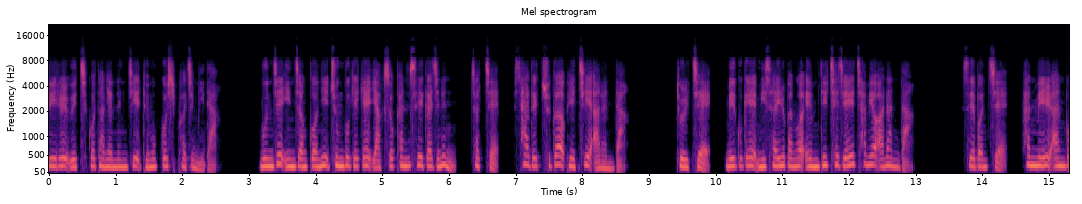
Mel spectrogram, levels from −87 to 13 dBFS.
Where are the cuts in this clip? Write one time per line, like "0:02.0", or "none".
none

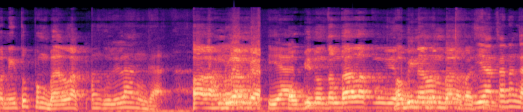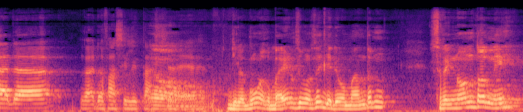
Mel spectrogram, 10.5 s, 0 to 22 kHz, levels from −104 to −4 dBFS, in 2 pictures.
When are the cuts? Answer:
0:00.9
0:02.6
0:07.3

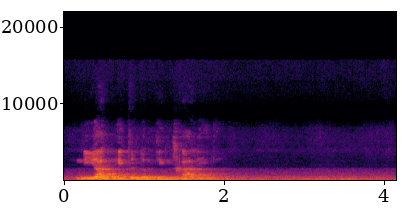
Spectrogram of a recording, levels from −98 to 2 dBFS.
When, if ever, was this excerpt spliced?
none

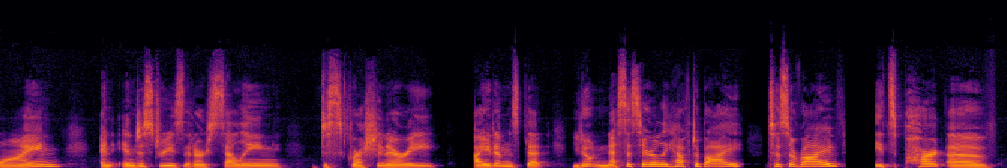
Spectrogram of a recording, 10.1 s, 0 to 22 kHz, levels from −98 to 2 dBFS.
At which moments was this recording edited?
0:05.2

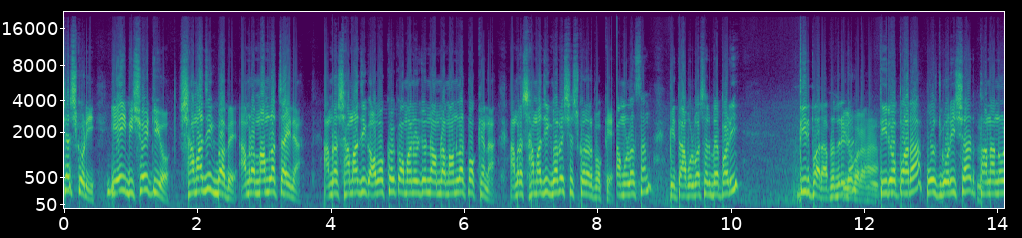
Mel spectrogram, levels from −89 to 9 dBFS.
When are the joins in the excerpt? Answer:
0:08.3

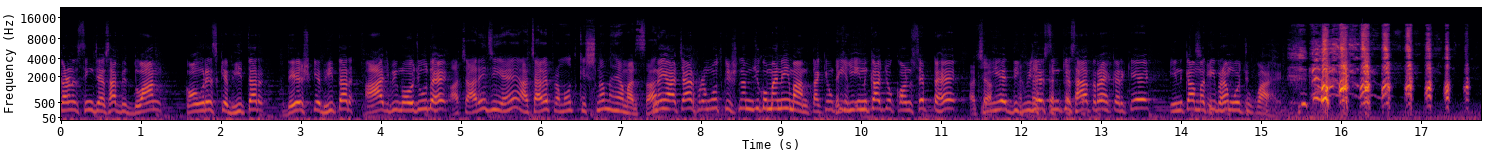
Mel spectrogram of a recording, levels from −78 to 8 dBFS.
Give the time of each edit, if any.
none

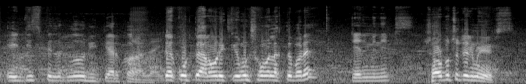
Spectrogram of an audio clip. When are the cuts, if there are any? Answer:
0:01.6

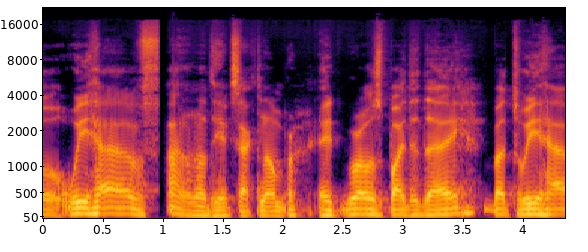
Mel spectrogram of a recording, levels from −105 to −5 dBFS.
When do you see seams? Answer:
0:00.9

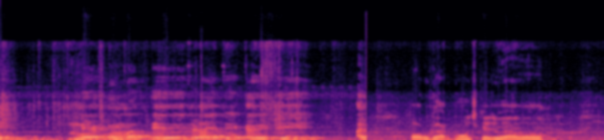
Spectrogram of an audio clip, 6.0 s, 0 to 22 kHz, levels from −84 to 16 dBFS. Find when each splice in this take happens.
0:03.7

